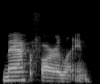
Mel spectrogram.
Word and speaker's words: MacFarlane: well everybody butchers it everybody pronounces it as it's an MC but it's Mac M A C Mac Farley Mac Farley nice but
